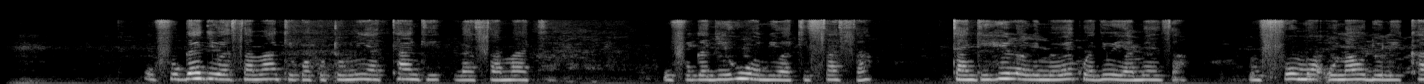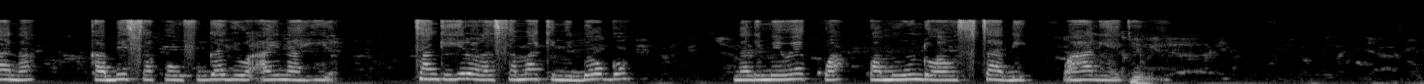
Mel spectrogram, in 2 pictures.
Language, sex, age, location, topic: Swahili, female, 18-24, Dar es Salaam, agriculture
